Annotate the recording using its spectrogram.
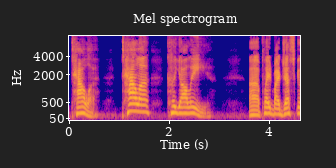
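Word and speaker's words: Talla: we finally met who we've been calling Tala but they weren't pronouncing her name Tala they're pronouncing it Tala Tala kigali played by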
